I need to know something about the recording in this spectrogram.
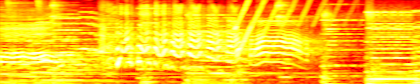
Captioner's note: chuckling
